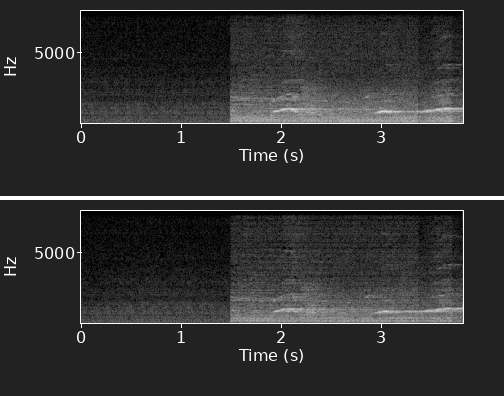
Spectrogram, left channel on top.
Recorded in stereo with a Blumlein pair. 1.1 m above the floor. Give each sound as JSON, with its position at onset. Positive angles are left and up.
{"t": 1.5, "sound": "a scream", "azimuth_deg": 20, "distance_m": 0.6}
